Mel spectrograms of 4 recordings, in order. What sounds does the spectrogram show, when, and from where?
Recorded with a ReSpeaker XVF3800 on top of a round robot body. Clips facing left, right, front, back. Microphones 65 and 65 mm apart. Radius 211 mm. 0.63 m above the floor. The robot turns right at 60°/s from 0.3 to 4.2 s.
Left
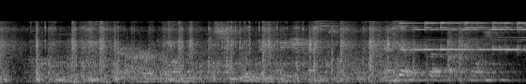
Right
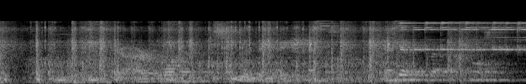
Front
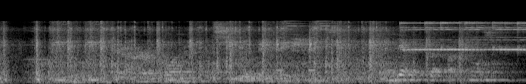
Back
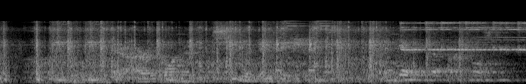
1.1 s a man speaking: 145° right, 4 m; by 5.0 s 40° left, 4 m
4.0 s a bell: 5° left, 2 m; by 5.3 s 15° left, 2 m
